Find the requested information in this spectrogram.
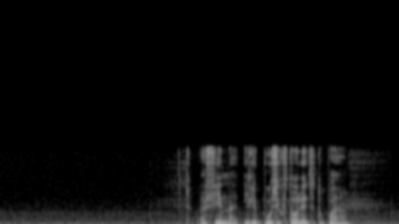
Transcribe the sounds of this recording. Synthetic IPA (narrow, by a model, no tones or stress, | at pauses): ɐ̰finɐilʲipusikft̪olʲit͡s̪i̥t̪upa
